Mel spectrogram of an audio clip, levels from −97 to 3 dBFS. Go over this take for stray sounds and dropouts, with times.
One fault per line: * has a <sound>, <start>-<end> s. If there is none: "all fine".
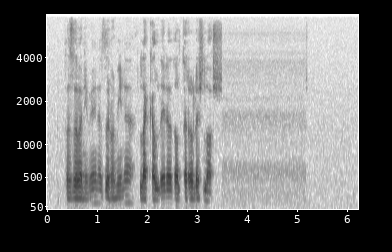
all fine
